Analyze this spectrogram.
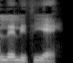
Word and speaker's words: Les Luthiers: ¿Y quién o quiénes son Les Luthiers? Pronúnciese Lelithie.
